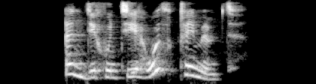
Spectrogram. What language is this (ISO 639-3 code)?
kab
